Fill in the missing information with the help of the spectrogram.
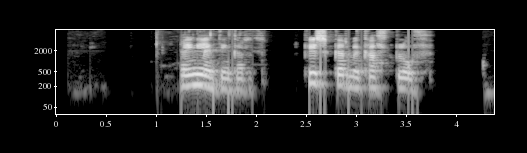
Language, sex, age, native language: Icelandic, female, 50-59, Icelandic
